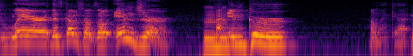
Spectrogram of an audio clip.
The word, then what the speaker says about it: Imgur: And I'm Rap Critic, and it's pronounced Imgur.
